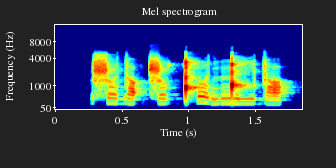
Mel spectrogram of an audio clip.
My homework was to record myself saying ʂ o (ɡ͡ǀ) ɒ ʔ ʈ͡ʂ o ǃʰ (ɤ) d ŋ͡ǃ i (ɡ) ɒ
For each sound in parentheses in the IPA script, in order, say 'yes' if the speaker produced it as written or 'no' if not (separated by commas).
no, no, no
